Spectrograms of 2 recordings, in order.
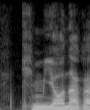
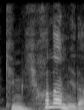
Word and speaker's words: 김현아: 1457님께서 주 진행자님 김연아가 아니라 김현아입니다. 발음 좀 똑바로 하세요. 확실히 하세요. 김현아입니다.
